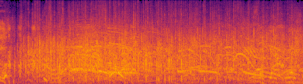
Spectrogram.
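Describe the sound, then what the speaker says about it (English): A crowd applauds and cheers for a ship's captain, dense continuous clapping mixed with whoops and voices throughout, loud and sustained. "Then give him three cheers"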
